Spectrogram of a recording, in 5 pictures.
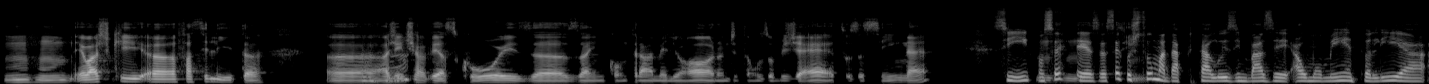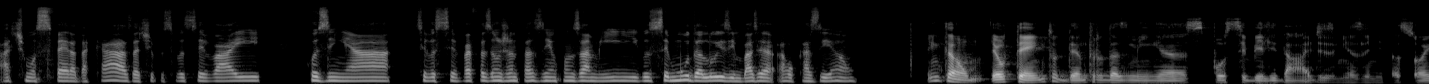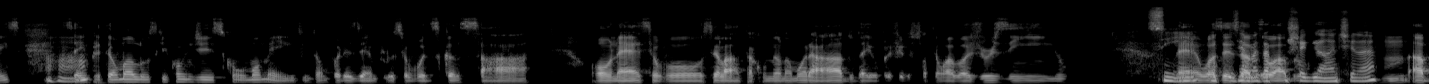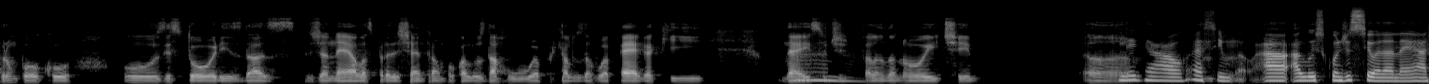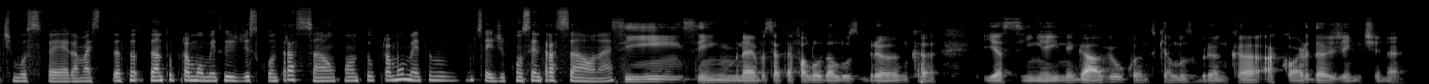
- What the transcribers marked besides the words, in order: none
- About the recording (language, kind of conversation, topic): Portuguese, podcast, Qual iluminação você prefere em casa e por quê?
